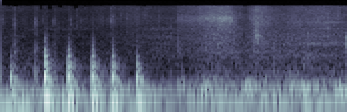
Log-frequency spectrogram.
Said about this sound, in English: And then while they're having this conversation, there's a sharper knock from upstairs.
